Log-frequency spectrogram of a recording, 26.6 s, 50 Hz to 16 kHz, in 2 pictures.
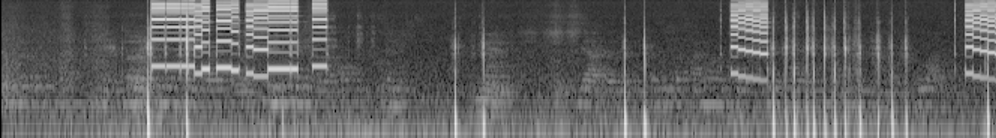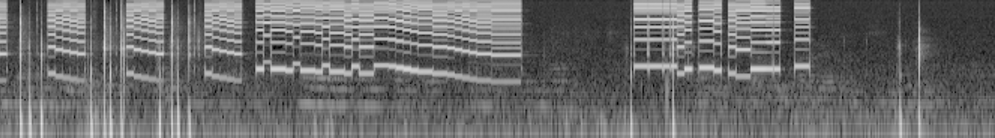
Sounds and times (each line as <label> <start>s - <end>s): plastic mcdonalds sega game 2.0s - 4.4s
plastic mcdonalds sega game 9.6s - 11.2s
plastic mcdonalds sega game 12.8s - 20.2s
plastic mcdonalds sega game 21.7s - 24.1s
